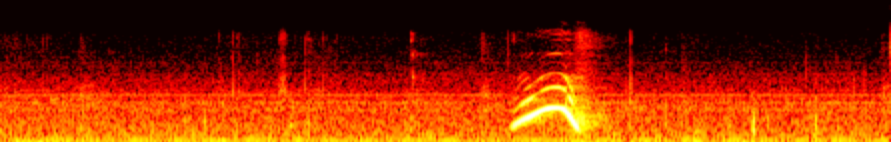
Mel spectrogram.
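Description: A woman's short, closed-mouth 'mm' of enjoyment while eating, its pitch rising and then falling, about two-thirds of the way in. Otherwise quiet room tone.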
